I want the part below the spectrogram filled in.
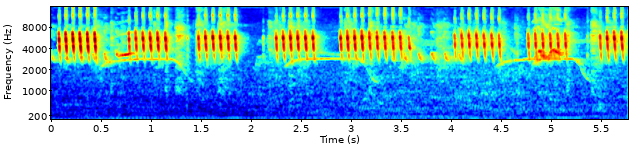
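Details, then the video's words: Energetic cigun song for songbird tutoring, made of many short bursts of rapid, high-pitched rattling chirps, each burst lasting about half a second, with faint slurred notes between. "CIGUNG GACOR FUL NEMBAK MATERI GESEKAN BURUNG KICAU"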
